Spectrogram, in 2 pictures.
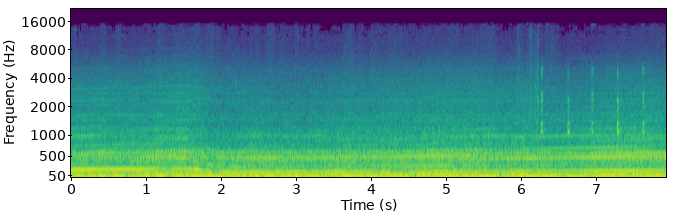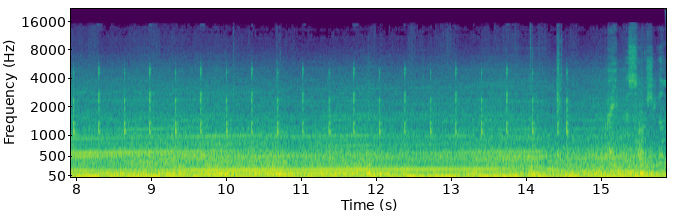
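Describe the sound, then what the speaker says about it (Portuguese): A Fiat Cronos HGT accelerates uphill at full throttle, its engine droning steadily and climbing in pitch through a gear change, loud and continuous inside the cabin beneath a voice talking. "Vamos acelerar tudo e vamos ver como é que ele responde."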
